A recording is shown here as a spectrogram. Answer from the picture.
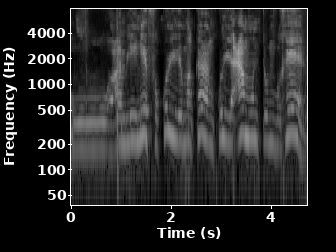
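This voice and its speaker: A somewhat breathy woman with an Egyptian accent, very slow pace, medium pitch and ordinary pitch variation. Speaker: home cooking vlogger. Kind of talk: casual cooking video.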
